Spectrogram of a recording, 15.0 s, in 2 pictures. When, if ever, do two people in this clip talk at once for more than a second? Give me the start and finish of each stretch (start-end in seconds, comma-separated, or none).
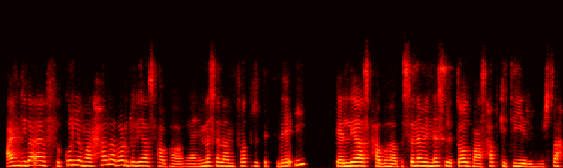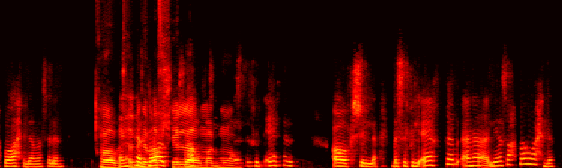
9.1-10.7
